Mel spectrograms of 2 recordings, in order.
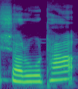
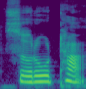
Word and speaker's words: सोरठा: बीच बीच में इसमें सरोठा और बरोठा छंद भी मतलब देखने को मिलता है, यूज़ किया गया है। सरोठा सोठा सॉरी सोरठा, ठीक है, मिस प्रोनाउंसिएशन हो रहा है।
